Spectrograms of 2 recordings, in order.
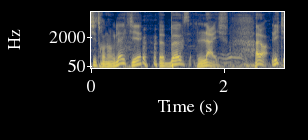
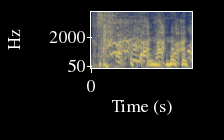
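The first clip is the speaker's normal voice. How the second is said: high laugh breaking out; burst of laughter; 9 semitones higher than usual. Real, not acted. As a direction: laugh out at the joke. Laughing at film translations. (éclat de rire aigu)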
